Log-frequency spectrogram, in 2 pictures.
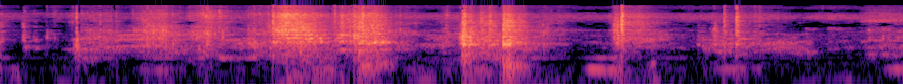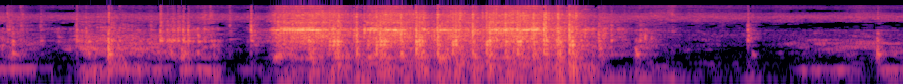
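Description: A sewing machine stitches fabric for a designer umbrella frock, running in short mechanical bursts with pauses between, the longest run near the end, close and clear with no talking.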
